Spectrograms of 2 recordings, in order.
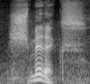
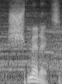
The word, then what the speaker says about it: Smithwick's: And Schmittix is how it's pronounced. It's written Smithwick's, but the Irish pronounce it Schmittix. It's a red ale. Schmittix.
